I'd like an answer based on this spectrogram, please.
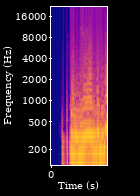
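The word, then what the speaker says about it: read: रीड ही है इसको, और हम इसको प्रोनाउंस क्या करते हैं, रेड, है ना, रीड, रेड, रेड।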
